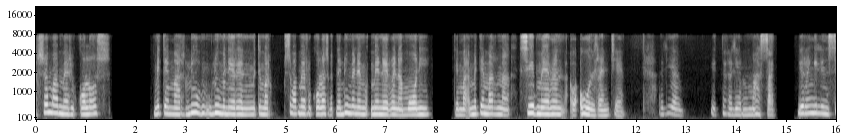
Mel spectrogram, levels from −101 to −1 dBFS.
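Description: No technical fault can be heard in this speech recording. It carries the slightly grainy sound of G.722 wideband telephone coding at 48 kbit/s with nothing above 7.7 kHz, and the muted pauses let the background drop to silence between phrases.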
